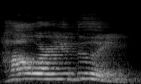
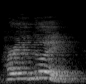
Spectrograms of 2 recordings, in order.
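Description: First: It is said slowly with 'are' fully pronounced. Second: It is said quickly with 'are' nearly swallowed.

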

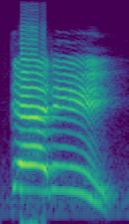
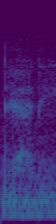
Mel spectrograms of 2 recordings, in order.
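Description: First: It is said loudly. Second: It is said quietly.

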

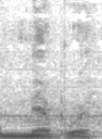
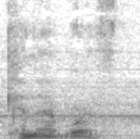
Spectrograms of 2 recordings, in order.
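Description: First: The word begins with an N sound. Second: The word begins with a K sound. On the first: The speaker calls it right. "I believe it's actually Knebworth" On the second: The speaker calls it wrong. "not Knebworth"

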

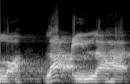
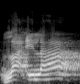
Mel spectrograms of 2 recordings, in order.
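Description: First: The vowel in 'La' is drawn out long. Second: The vowel in 'La' is cut short. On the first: It denies all gods but the one. The speaker calls it right. "মানে আল্লাহ এখানে টান দিতে বলেছেন" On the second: It implies there are many gods. The speaker calls it wrong. "Short করে"

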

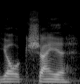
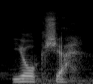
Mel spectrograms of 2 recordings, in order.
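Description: First: The word is said in an American accent. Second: The word is said in a British accent.

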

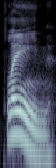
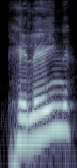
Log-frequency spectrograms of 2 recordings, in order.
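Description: First: The p and l are said together without a vowel. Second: A vowel is inserted between p and l. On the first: The speaker calls it right. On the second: The speaker calls it wrong.

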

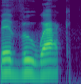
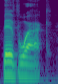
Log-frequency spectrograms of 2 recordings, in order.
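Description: First: The word is said with three syllables. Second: The word is said with two syllables. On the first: "where you enunciate three syllables" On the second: "the other pronunciation that's just Bivouac"

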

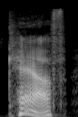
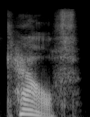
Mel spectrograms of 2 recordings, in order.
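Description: First: The word is said without an L sound. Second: The word is said with an L sound. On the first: This is the typical English pronunciation. "he pronounces the word calf as calf" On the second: Every letter of the spelling is pronounced. "when it should be pronounced as calf"

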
